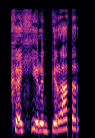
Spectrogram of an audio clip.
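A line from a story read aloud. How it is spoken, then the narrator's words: Laughing. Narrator (Russian): рассмеялся Раф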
